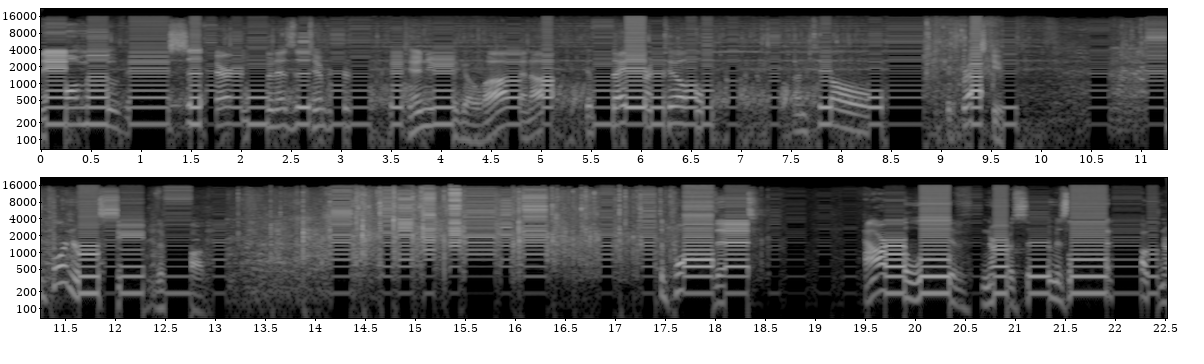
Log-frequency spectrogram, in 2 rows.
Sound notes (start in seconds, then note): 10.1 laughter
